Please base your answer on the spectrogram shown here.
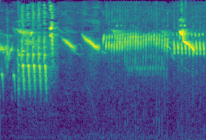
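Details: Oriental white-eye singing in a songbird training recording that includes mimicked phrases of Javan pied starling, canary and others. A short buzzy trill gives way to long, thin, high whistled slurs gliding downward over a steady rattling undertone.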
